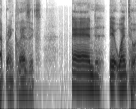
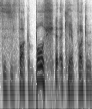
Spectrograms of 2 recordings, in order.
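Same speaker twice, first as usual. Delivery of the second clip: fed-up, frustrated, angry ranting outburst; 4 dB quieter than usual. Telling listeners how Vinny rants when he can't find something, imitating Vinny's angry rant. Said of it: "when Vinny gets pissed off".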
